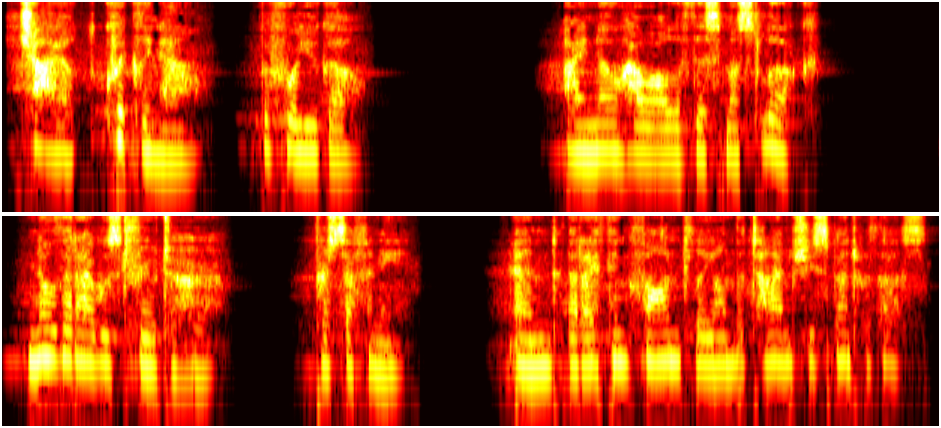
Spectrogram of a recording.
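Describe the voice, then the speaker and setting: A woman voicing a solemn, regal night goddess and protective mother figure in a video game, speaking in a formal, measured, restrained way. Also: lowish voice, low-quality recording. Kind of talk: scripted video game character dialogue.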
